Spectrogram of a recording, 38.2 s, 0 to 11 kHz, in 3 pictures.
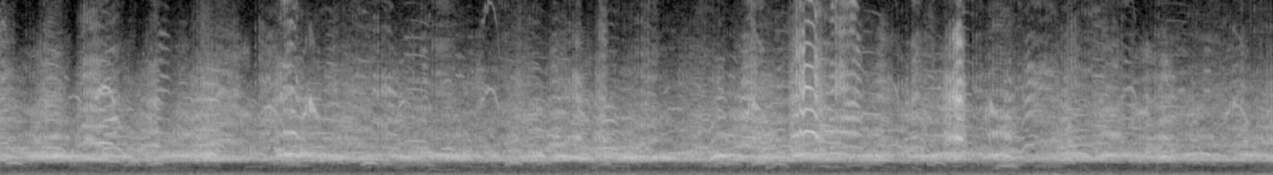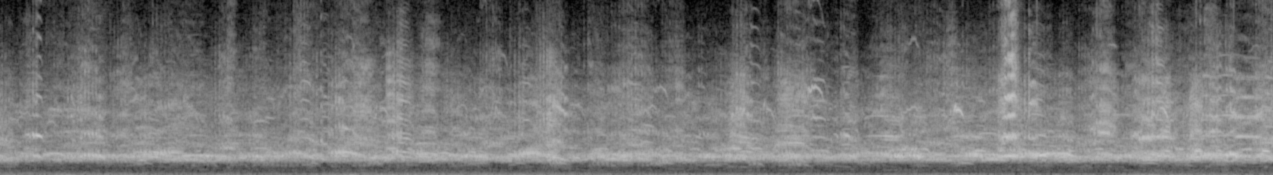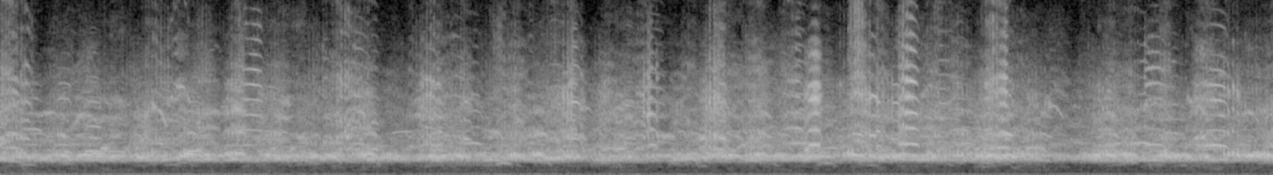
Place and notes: Sho, Izumi, Kagoshima Prefecture, Japan - Crane soundscape ...
Arasaki Crane Centre ... Izumi ... calls and flight calls from white naped cranes and hooded cranes ... cold windy sunny ... Telinga ProDAT 5 to Sony minidisk ... background noise ... wheezing whistles from young birds ...
Izumi-shi, Kagoshima-ken, Japan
